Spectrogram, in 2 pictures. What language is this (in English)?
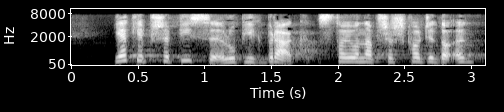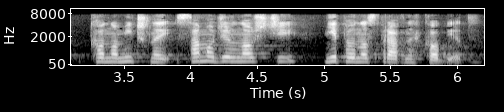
Polish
